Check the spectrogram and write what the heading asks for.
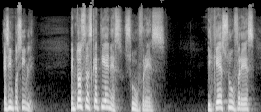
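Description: A man's voice: high voice, animated, very slow, darkish tone. A man with a Mexican accent giving a motivational seminar, speaking emphatically and asking the audience questions. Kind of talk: seminar talk.

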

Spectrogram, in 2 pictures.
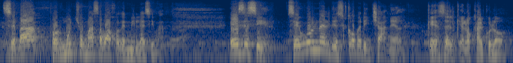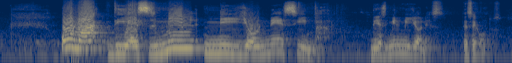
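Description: A man's voice: mid-range voice, lively intonation, normal speed, darkish tone. A man giving a lecture to an audience, asking them questions and acting out the voices he quotes. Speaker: course speaker.

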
